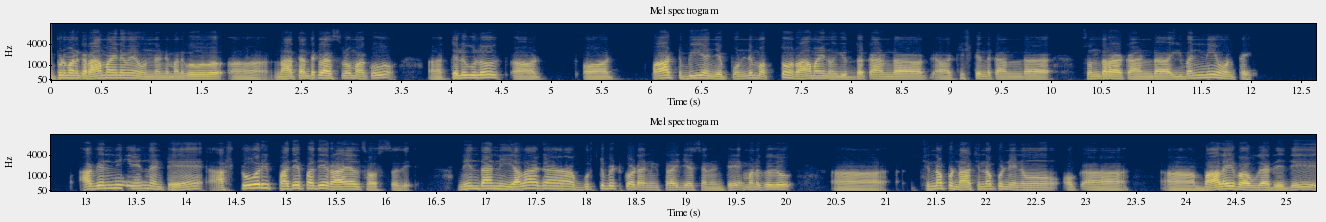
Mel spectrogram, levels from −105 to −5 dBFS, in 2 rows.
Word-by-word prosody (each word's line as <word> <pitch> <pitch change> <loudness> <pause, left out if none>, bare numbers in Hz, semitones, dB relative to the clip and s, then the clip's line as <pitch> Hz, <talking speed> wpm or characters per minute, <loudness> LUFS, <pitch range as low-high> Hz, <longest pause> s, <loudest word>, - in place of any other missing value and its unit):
ఇప్పుడు 170 -1 +1
మనకు 155 -3 +4
రామాయణమే 170 +1 +3
ఉందండి. 115 -2 -4
మనకు 120 +1 -1 0.4
ఆహ్, 110 -3 -5 0.2
నా 135 - +4
10థ్ 145 +5 +2
క్లాస్‌లో 155 -2 +3
మాకు 155 +5 -1 0.5
ఆహ్, 115 -1 -5
తెలుగులో 180 +3 +4 0.3
ఆహ్, 115 -1 -2 0.5
ఆహ్, 115 0 0 0.5
పార్ట్-బి 155 -2 +4
అని 140 -3 -2
చెప్పి 130 -1 -4
ఉండి 150 +5 -3
మొత్తం 185 +7 -1
రామాయణం 145 -2 0
యుద్ధకాండ, 125 +1 -2 0.5
ఆహ్, 110 -1 -4
కిష్కింద 135 -1 -5
కాండ, 115 -1 -4 0.6
సుందరాకాండ 130 -4 +1 0.2
ఇవన్నీ 175 +8 -1
ఉంటాయి. 130 - -6 1.0
అవన్నీ 200 +5 +2
ఏందంటే, 175 -11 -2 0.4
ఆ - - +4
స్టోరీ 230 +4 +7
పదే 170 +5 +5
పదే 195 +1 +5
రాయాల్సి 155 0 +3
ఒస్తది. 105 -2 -10 0.5
నేను 185 +2 0
దాన్ని 180 -2 +2
ఎలాగా 195 +1 +2 0.3
గుర్తుపెట్టుకోవడానికి 150 -6 -2
ట్రై 130 0 +1
చేశానంటే 120 -1 -5
మనకు 140 +1 -1 0.7
ఆహ్, 100 -2 -4 0.4
చిన్నప్పుడు 185 0 +1
నా - - +5
చిన్నప్పుడు 165 0 -2
నేను 130 -1 -3 0.4
ఒకా 110 - -6 0.8
ఆహ్, 105 -1 -3
బాలయ్య 170 +5 +6
బాబు 135 -2 +5
గారిది 120 -2 +1
ఇది 130 +5 -2
140 Hz, 125 wpm, -23 LUFS, 120-170 Hz, 1.0 s, స్టోరీ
